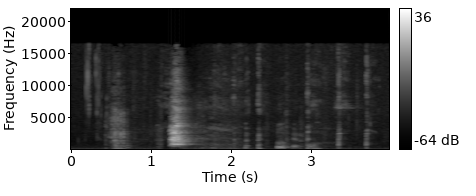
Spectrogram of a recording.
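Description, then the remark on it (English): A female dog lets out a sharp, fairly loud bark, followed by a few shorter yaps and growly sounds, with people's voices murmuring in the background. “God, this dog is gonna kill me.”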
